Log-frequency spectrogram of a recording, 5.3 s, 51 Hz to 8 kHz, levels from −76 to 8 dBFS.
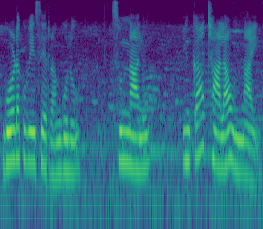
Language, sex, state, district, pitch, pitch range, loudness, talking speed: Telugu, female, Telangana, Mahabubabad, 220 Hz, 190-235 Hz, -16 LUFS, 80 wpm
